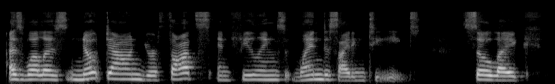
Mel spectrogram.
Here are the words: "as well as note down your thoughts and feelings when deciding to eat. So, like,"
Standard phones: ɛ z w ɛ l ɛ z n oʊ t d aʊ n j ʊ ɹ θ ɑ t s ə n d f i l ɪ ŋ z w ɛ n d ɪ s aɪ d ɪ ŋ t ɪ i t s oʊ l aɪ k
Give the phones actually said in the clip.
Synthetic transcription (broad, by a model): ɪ z w ɛ l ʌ z n oʊ t d aʊ n j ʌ ɹ θ ɑ t s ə n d f i l ɪ ŋ z w ɛ n d ɪ s aɪ d ɪ ŋ t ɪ i t s oʊ l aɪ k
